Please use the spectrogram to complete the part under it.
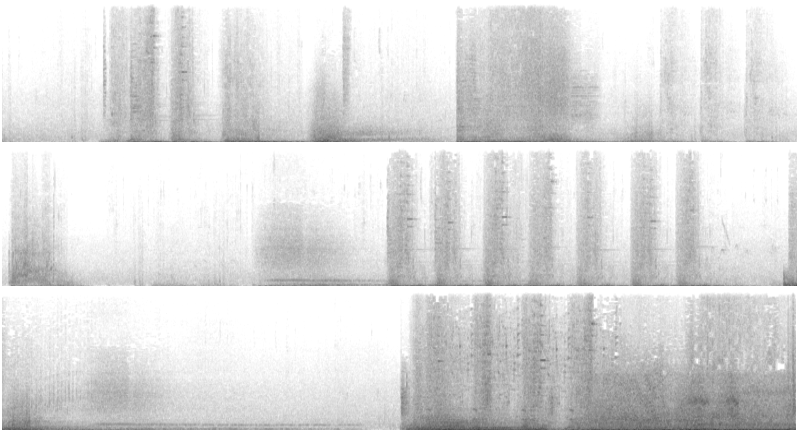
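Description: Magic spells crackle and burst in quick bursts.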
